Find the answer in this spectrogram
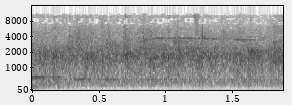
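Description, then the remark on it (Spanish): Steady, dense applause from a church audience for their pastors, a continuous wash of many hands clapping at an even loudness for the whole two seconds, with no voices standing out. “Así que un fuerte aplauso para sus pastores.”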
